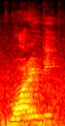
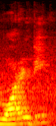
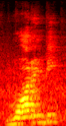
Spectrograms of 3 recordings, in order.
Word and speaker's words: warranty: Warranty not warranty with equal stress on both parts but war n with the stress landing clearly on the first syllable. Say it slowly a few times. Warranty. Warranty.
